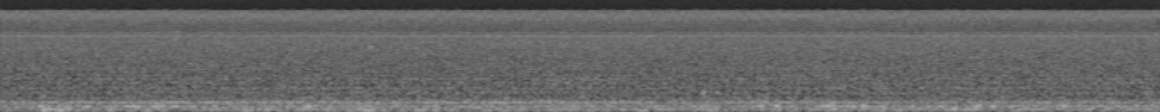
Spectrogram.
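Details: A continuous deep rumble, like distant traffic or an aircraft, drones on with nothing else standing out.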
